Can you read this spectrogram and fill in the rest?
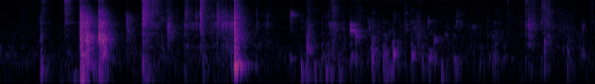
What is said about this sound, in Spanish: Discúlpenme, voy a beber agua un momento.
